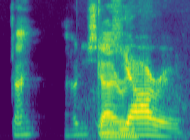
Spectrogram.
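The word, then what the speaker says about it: ギャル: Gyaru.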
